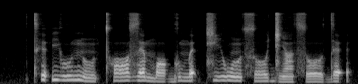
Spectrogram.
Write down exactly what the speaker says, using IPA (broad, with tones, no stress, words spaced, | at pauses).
tʰɪ˦ʔ ju˦nũ˨ tʰɔ˦zɛ˦˨mɔ˨ ɡu˦˨mɛ˦ʔt͡ɕi˦ wũ˦˨sʰo˦d͡ʑã˨ so˨ʊ̯dɛ˦ʔ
